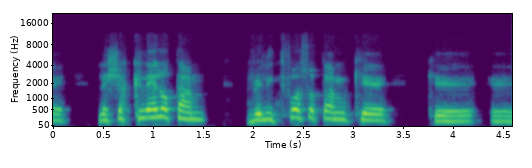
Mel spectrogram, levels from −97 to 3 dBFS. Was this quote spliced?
no; 0 cuts

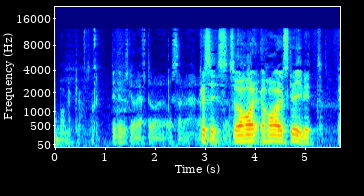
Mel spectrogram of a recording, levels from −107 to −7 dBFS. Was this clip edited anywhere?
yes; 1 cut; at 2.8 s

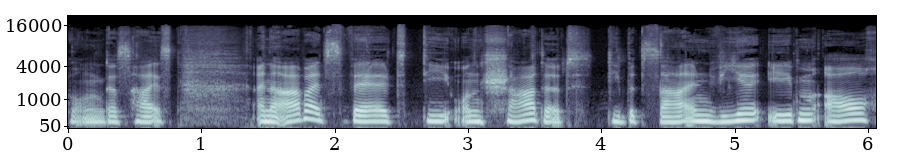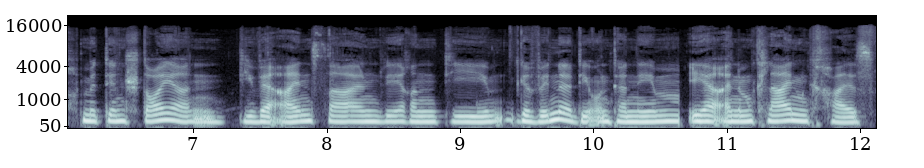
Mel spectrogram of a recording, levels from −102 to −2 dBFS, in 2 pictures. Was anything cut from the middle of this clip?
yes; 1 cut; at 10.6 s

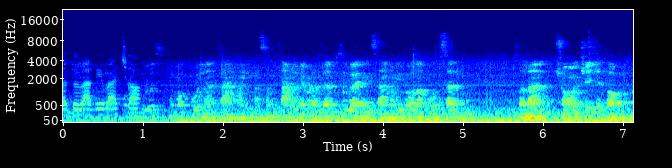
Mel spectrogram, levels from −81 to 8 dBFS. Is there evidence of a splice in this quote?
no; 0 cuts

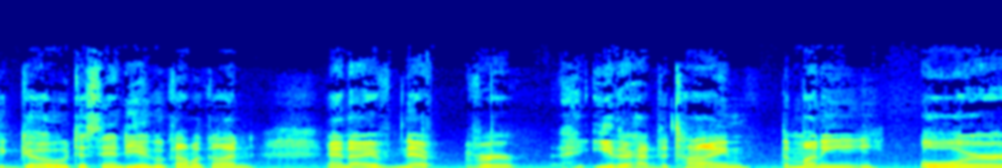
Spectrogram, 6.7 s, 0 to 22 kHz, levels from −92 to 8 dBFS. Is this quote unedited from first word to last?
yes; 0 cuts

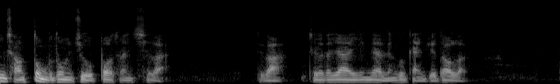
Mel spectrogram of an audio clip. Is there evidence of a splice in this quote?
no; 0 cuts

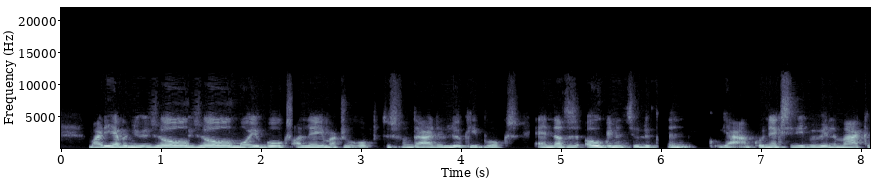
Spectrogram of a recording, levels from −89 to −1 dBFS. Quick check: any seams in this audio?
yes; 6 cuts; at 1.3 s, 2.3 s, 2.8 s, 4.7 s, 5.5 s, 6.0 s

